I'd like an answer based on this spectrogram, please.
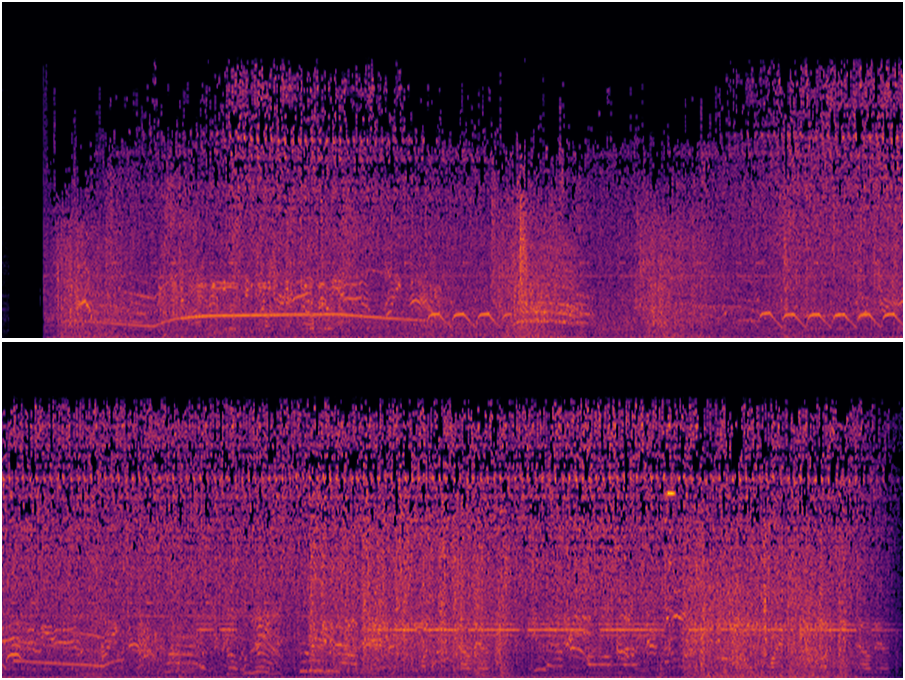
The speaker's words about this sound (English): Oh man, what could this fun-filled afternoon on the town be? That can only be the cacophony caused by spawning a tank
